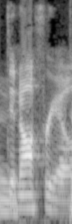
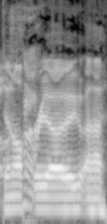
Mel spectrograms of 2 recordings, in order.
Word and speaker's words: D'Onofrio: D'Onofrio. D'Onofrio in the fourth one.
